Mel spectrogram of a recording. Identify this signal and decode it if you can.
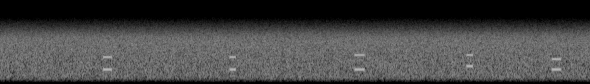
DTMF, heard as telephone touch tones, dialled by hand, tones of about 80 ms, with radio hiss. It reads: 2 2 3 9 1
